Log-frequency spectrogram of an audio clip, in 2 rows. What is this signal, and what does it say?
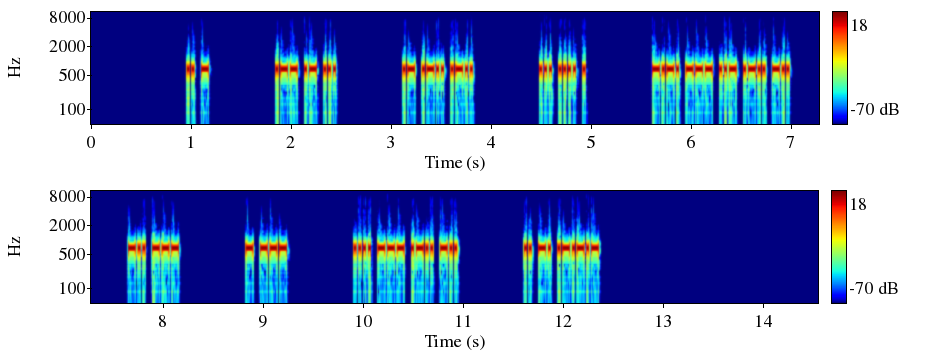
Morse code, heard as a keyed tone, about 50 wpm, 700 Hz. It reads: IT WAS ALL SHE COULD DO TO HOLD IN.
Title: 4x Word-Spacing - Sentences from Top 400 Words - 50wpm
